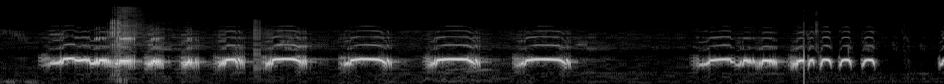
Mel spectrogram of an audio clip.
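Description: A bird's loud repeated call: clear, arched whistled notes on one pitch, about one and a half a second, breaking off and returning as a quicker run of short notes near the end.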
